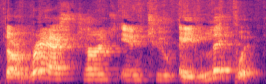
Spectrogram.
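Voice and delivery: ordinary delivery, nothing marked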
